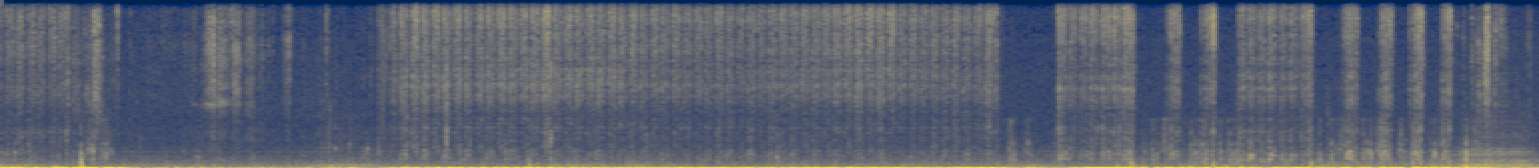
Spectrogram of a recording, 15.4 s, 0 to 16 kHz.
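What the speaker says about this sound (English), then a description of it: "So with the seam lines, you can either sand them off, like I'm doing" Sanding seam lines off a plastic part from a Tamiya 1/24 Ferrari LaFerrari model kit makes close, steady scratchy rubbing strokes that keep going almost without pause, with brief breaks between runs.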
